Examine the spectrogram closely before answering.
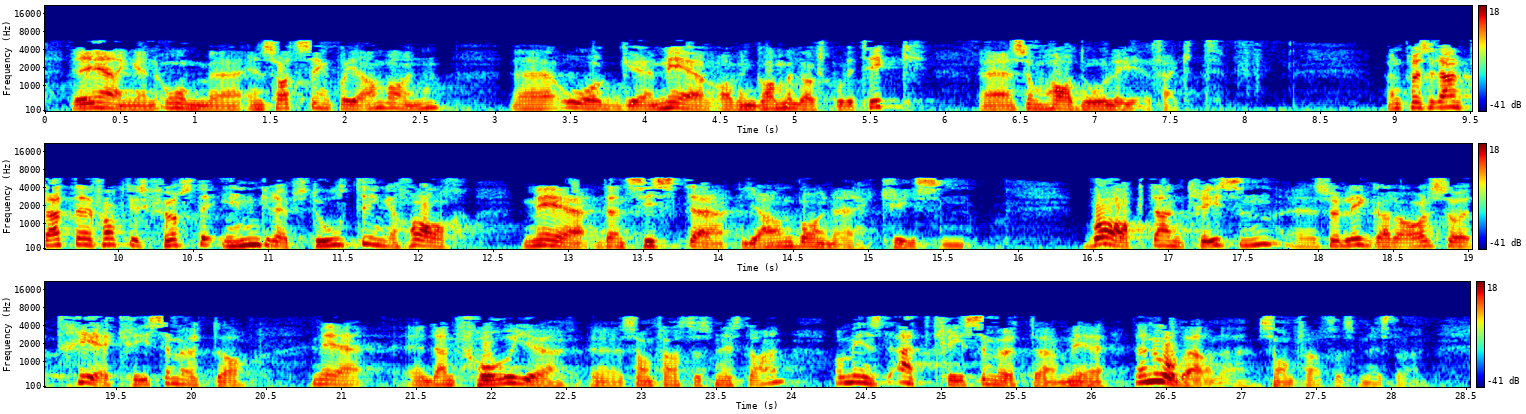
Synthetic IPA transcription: ʁɛjeːɾɪŋənɔmɛnsɑt̪sɪŋpʰɔjæːʁnbɑːnn̩ | oːɡmeːʁɑʋɛɪnɡɑmːəld̪ɑːɡspʰʊlɪt̪ʰɪkː | sɔmɦɑʁd̪oːʁlɪɛ̰fɛ̰kt̪ | mɛnpʰʁɛsɪd̪ɛnt̪̚d̪ɛt̪ːəæfɑkt̪ɪskfœʁst̪əʔɪnɡʁeːpst̪uːʁt̪ʰɪŋːəɦɑːʁ | mɛd̪ɛnsɪst̪əjæːʁnbɑːnəkʰʁiːsn̩ | bɑːkd̪ɛnkʰʁiːsn̩sɔlɪɡːəd̪ɛɑlsɔt̪ʰʁeːkʰʁiːsəmøːt̪əʁ | mɛd̪ɛnfɔʁɪəsɑmfæsəsmɪnɪst̪əʁən | ɔmɪnst̪ɛt̪kʰʁiːsəmøːt̪əmɛd̪ɛnnuːʁʋæ̰ːʁə̰nə̰sɑmfæ̰səsmɪnɪ̰st̪əʁə̰n

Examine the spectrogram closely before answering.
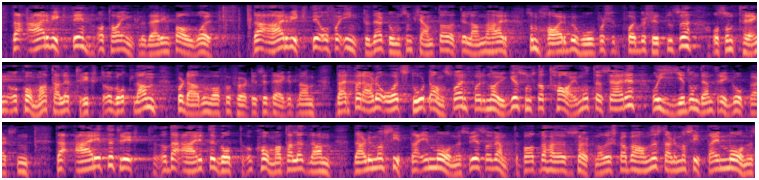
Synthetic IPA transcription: d̪̥ɛʔæɾʋɪkt̪ɪɔt̪ʰɑːɪŋklʉd̪eːɾɪŋpʰɔɑlʋoɾ | d̪ɛæɾʋɪkt̪ɪɔfoːɪŋklʉd̪eːʈ̚d̪ʊmsɔmçɛmt̪ɑʋd̪ɛt̪ːəɪlɑnːəhæːɾ | sɔmhɑɾbəɦuːʋfɔfɔɾbəʂʏt̪ːəlsə | ɔsɔmt̪ʰɾɛŋːəɾɔkʰɔmːət̪ʰɛlːɛt̪ʰːɾʏkt̪ɔɡɔt̪ʰːlɑnːfɔɖæd̪ɛmʋɑɾfɔɾføːʈɪsɪt̪eːɡət̪lɑnː | d̪æɾfɔɾæɖɛɔɛt̪st̪uːʈɑnsʋɑːɾfɔɾnɔɾɡəsɔmskɑlt̪ʰɑːɪmuːt̪̚d̪ɛsːəhæɾəɔjiːd̪ɛɔmd̪ɛnt̪ʰɾʏɡːəɔpʋɛksn̩ | d̪̥ɛʔæɾɪkːət̪ʰɾʏkt̪ɔd̪ɛʔæɾɪkːəɡɔt̪ːɔkʰɔmːət̪ʰɪlɛt̪lɑnː | d̪æɖʉmɔsɪt̪ːəɪmoːnəsʋiːsɔʋɛnt̪əpɔɑt̪̚bəsøːknɑd̪əʂkɑlbəhɑnləsd̪æɖʉmɔsɪt̪ːɑɪmoːnə

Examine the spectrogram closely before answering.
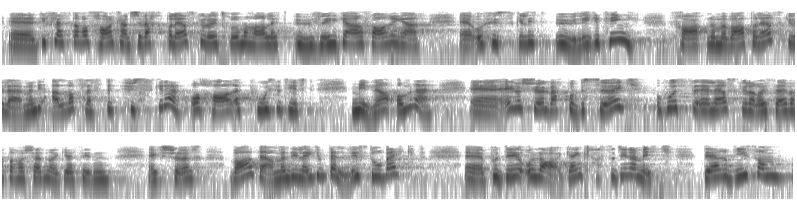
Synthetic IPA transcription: d̪ɪflɛːst̪əɑːʋɔshɑɾkʰɑnʃəʋæʁt̪̚pʰɔleːəskʉːləɛɡ̚t̪ʰʁʉːɾmɛɦɑɾlɪt̪ːʉːliːkəæɾfɑːɾɪŋəʁʔɔhʉskəlɪt̪ːʉːliːkət̪ʰɪŋ | fɾɑnɔɾmɛʋɑɾpʰɔleːʁəskʉːləmɛnd̪ɪʔɑlːəɾflɛst̪əhʉskəd̪ɛɔhɑɾɛt̪̚pʰuːsɪt̪ʰiːft̪mɪnːəʔɔmd̪ɛ | ɛ̰ɡhɑɾʃøːlʋæʁt̪̚pʰɔbəsøːkhʊslæːəskʉːləɾɔɪsɛːjʊɑt̪d̪ɛhɑɾʃɛd̪ːnɔːɡəsiːd̪nɛɡʃøːl | ʋɑɾd̪æʁmɛnd̪ɪlɛɡːəɾʋɛld̪ɪst̪uːʁʋɛkt̪pʰɔd̪ɛʔɔlɑ̰ːɡəɛɪnkʰlɑsːəd̪ʏnɑmɪkːd̪̥æɾd̪ɪsɔm

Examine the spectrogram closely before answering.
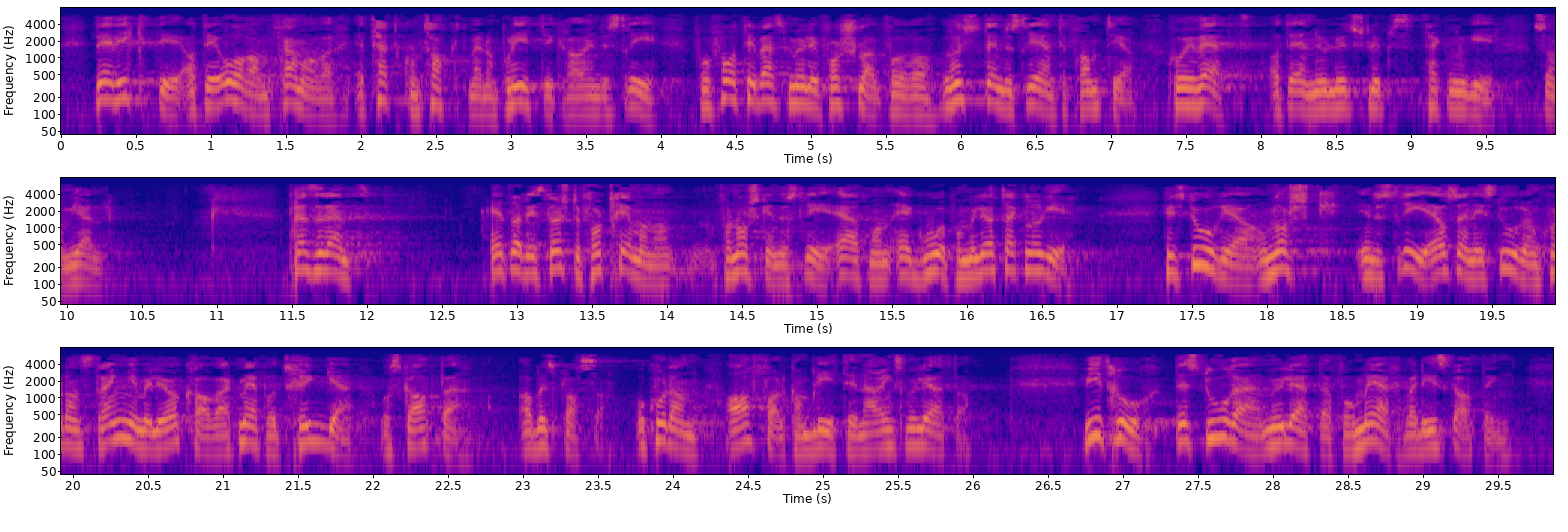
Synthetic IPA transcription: d̪̥ɛæɾʋɪkt̪ɪɑt̪̚d̪ɛɪoːɾɑnt̪fɾɛmːoːʋəɾɛt̪ʰɛt̪ːkʰʊnt̪ʰɑkt̪mɛlːɔmpʰʊliːt̪ɪkəɾəɔɪnd̪ʉst̪ɾiː | fɔɾɔfoːt̪ʰɪlbɛst̪mʉːlɪfɔʂɭɑ̰ːɡfɔɾɔɾʉst̪əɪnd̪ʉst̪ɾiːənt̪ʰɪlfɾɑmt̪ʰiːɑ̰kʰʊɾʋɪʋeːt̪ʔɑt̪̚d̪ɛːɾɛnːʉlːyːd̪əʂɭɪpst̪ʰɛknʊlʊɡiːsɔmjɛlː | pʰɾɛs̬ɪd̪ɛnt̪ | ɛt̪ːɑʋd̪ɪst̪œʂʈəfɔʈʁɪmɑnəfɔnɔʂkɪnd̪ʉst̪ɾiːʔæɾɑt̪mɑnʔɛɾɡuːəpʰɔmɪljøːt̪ʰɛknʊlʊɡiː | hɪst̪uːɾɪəɔmnɔʂkɪnd̪ʉst̪ɾiːæɾɔsːɔɛɪnhɪst̪uːɾɪəɔmkʰʊɖɑnst̪ɾɛŋːəmɪljøːkʰʁɑ̰ːʋʋæʈmɛpʰɔɔt̪ʰɾʏɡːə̰ɔskɑːpə̰ʔɑɾbæɪtspʰlɑsːɑ̰ | ɔkʰʊɖɑnʔɑːʋfɑlkʰɑnbliːt̪ʰɪlnæːʁɪŋsmʉːlɪheːt̪ə̰ɾ | ʋɪt̪ʰɾuːɾd̪ɛæst̪uːɾəmʉːlɪheːt̪əɾfɔɾmeːʁʋæɖiːskɑ̰ːpɪ̰ŋ

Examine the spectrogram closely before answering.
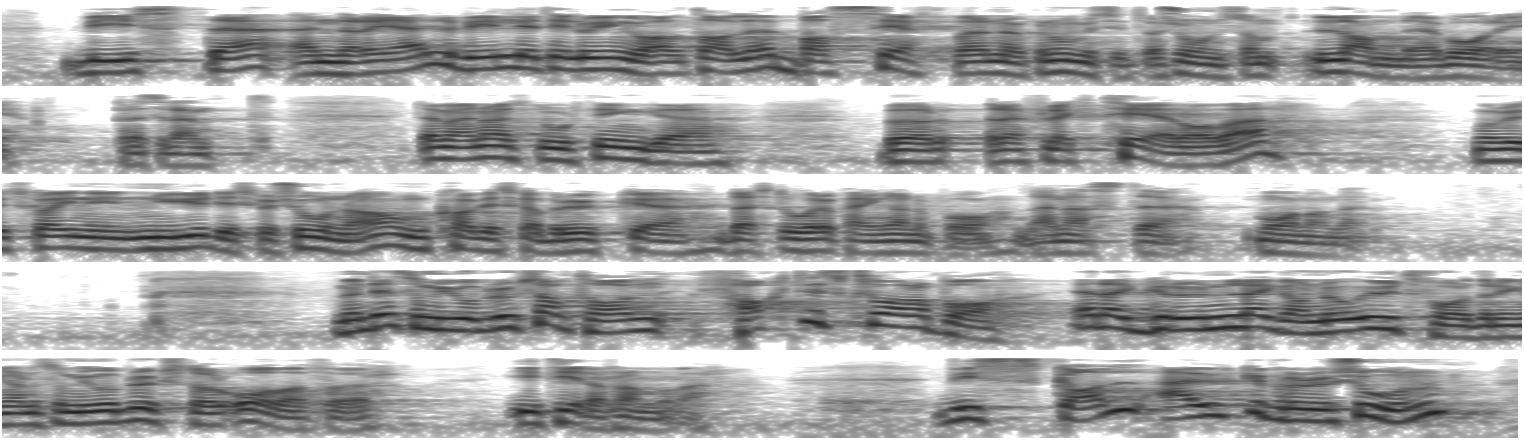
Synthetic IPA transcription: ʋiːst̪əɛɪnɾɛɛlːʋɪljət̪ɪlɔɪnɡoːɑːʋt̪ʰɑːləbɑseːɾt̪pʰɔd̪ɛnœkʊnuːmɪsksɪt̪ʉʋɑʂuːnn̩sɔmlɑnd̪əʋoːɾɪ̰ | pʰɾɛsɪd̪ɛnt̪d̪̥ɛmæɪnəɾɛst̪uːɾt̪ʰɪŋɡə | bøːɾɾɛflɛkt̪ʰeːɾoːʋəɾ | nɔɾʋɪskɑɪnːɪnyːəd̪ɪskʉʂuːnəɾɔmkʰɑːʋɪskɑlbɾʉːkəd̪æɪst̪uːɾəpʰɛŋːɑnəpʰɔ̰d̪æ̰ɪnɛst̪əmoːnɑd̪ə̰ | mɛnd̪ɛːsɔmjuːɾəbɾʉːksɑːʋt̪ʰɑːln̩fɑkt̪ɪsksʋɑːɾəpɔɛɖæɪɡɾʉnlɛɡːɑnd̪əɔʉːt̪fɔɾd̪ɾɪŋɑnəsɔmjuːɾəbɾʉːkst̪oːɾoːʋəɾfø̰ɾ | ɪt̪ʰiːd̪ɑfɾɑmːo̰ːʋə̰ɾ | ʋɪskɑlɑʉkəpʰɾʊd̪ʉkʂuːnn̩

